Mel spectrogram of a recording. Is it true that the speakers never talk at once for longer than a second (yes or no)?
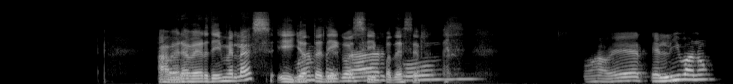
no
